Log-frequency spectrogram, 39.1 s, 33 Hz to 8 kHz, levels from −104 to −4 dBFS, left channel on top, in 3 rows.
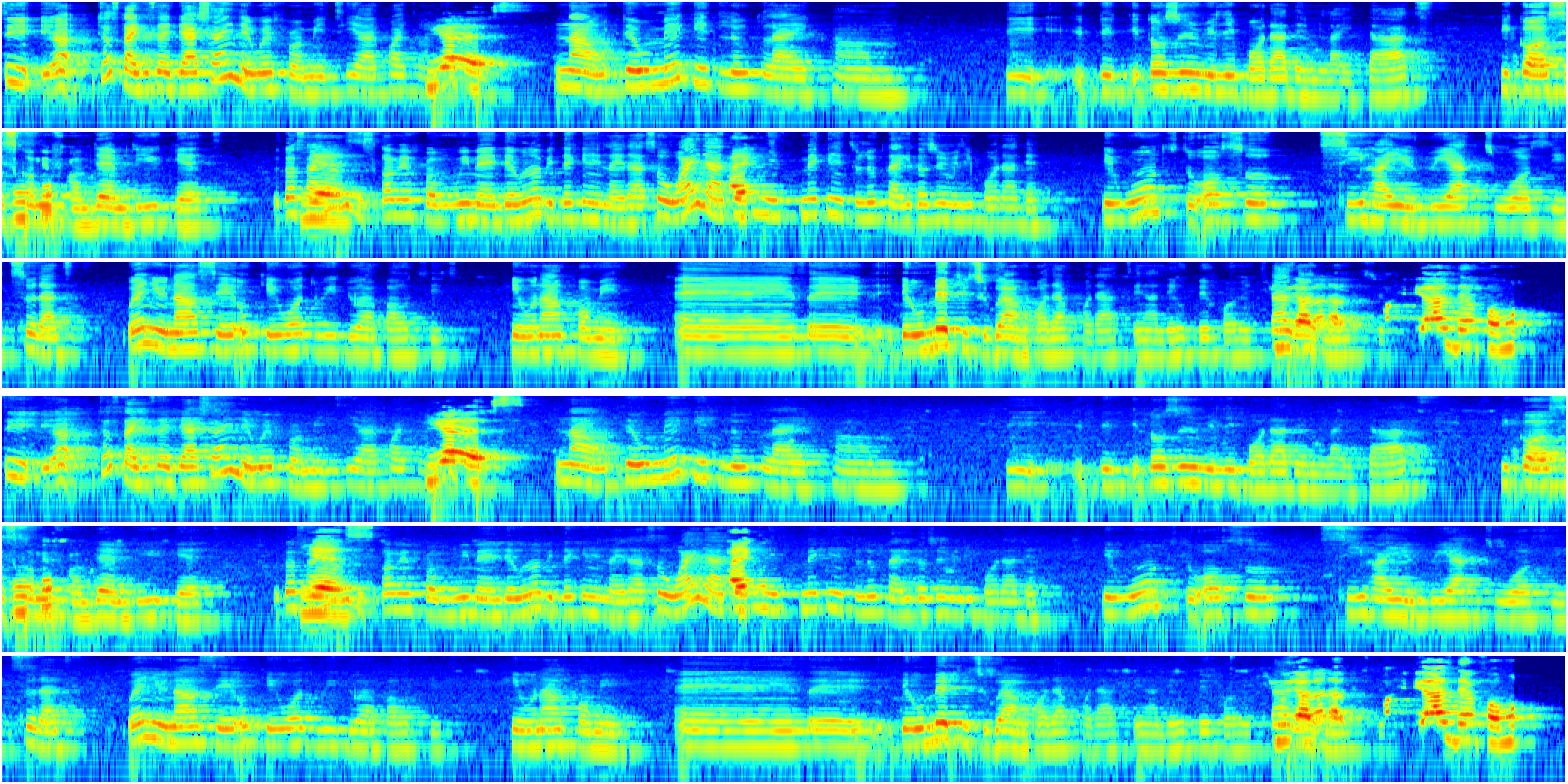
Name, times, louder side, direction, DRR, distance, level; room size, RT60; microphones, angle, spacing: voice 1, 0.0-4.0 4.6-7.5 8.4-8.6 8.9-11.7 12.5-14.7 15.4-21.7 22.2-23.6 24.0-26.5 27.1-29.7 30.3-31.3 31.7-37.3, left 2 dB, 80° left, 10 dB, 3.3 m, -37 dB
voice 2, 3.5-4.2 13.1-13.5 15.5-15.9 19.1-19.3 36.7-37.3 37.8-38.7, right 4 dB, 75° right, 15 dB, 1.4 m, -25 dB
26.5 x 20.5 x 7.3 m, 0.62 s
head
